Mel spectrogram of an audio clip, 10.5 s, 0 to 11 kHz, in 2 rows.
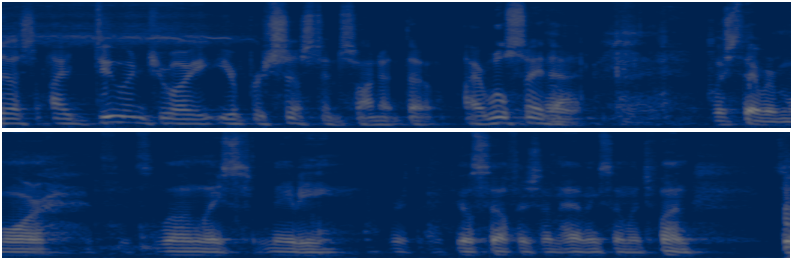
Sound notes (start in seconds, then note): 4.0 chuckles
